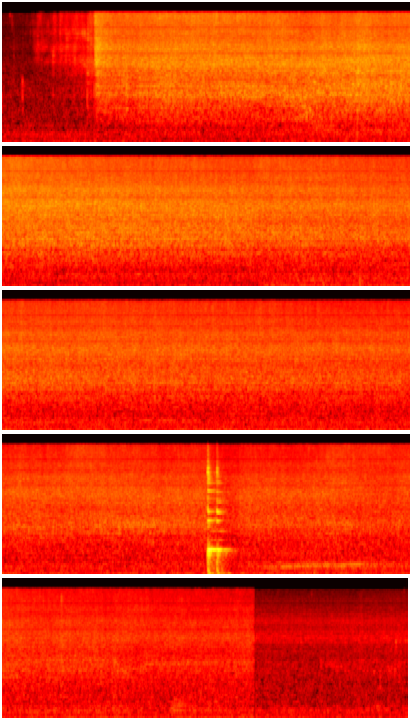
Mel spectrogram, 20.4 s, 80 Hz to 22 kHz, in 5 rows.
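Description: Marinated chicken pieces dropped into hot butter and oil in a nonstick wok, starting to sizzle loudly all at once and slowly dying down. About 14 seconds in there is a single sharp knock, and near the end the sizzle cuts down suddenly as a glass lid goes on the pan.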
